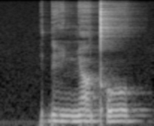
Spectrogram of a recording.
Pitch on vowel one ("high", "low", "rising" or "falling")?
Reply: low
